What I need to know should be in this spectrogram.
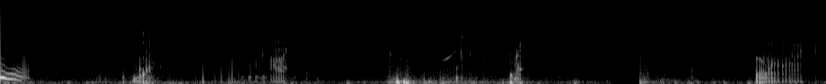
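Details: Late-night stomach growling: irregular low gurgles and rumbles with occasional squeaky bursts, ordinary borborygmi.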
